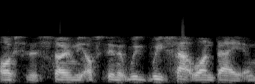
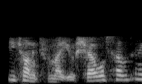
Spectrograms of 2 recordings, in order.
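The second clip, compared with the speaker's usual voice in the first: higher-pitched imitation of a needling friend; mock bickering; 9 semitones higher, faster than usual. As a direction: jab at him in a mock huff. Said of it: "they start bitching about it".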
